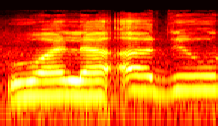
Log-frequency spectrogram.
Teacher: جیم پر سکون ہے تو یہ خلخلہ بھی ہے، اور سکون والے حرف کو پہلے والے حرف سے ملا کر پڑھیں گے۔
